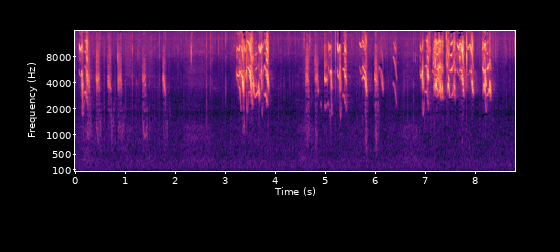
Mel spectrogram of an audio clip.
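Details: Sparrows arriving to get food, 5 December 2021: sharp high chirps and twittering bursts from several birds, some bursts dense and overlapping, against a constant low background noise.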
